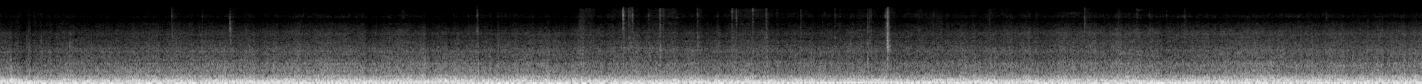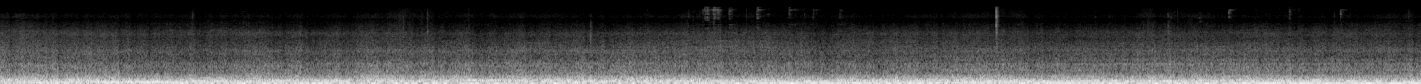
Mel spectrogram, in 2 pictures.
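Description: Car cabin noise while driving on a wet road: a steady low rumble of engine and tyres, heard from inside the car.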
